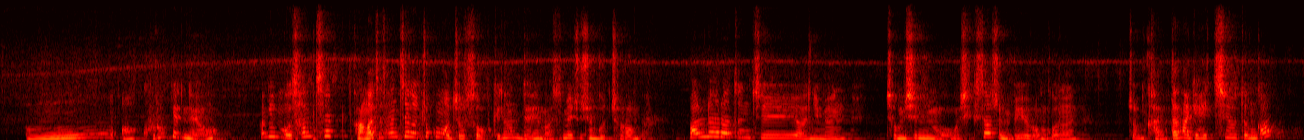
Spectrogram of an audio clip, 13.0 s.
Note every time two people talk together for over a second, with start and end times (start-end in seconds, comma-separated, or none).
none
